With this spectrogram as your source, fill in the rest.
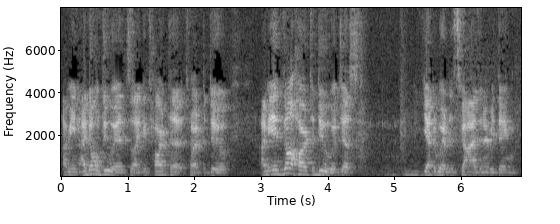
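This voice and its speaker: A man's voice: fairly high pitch, fast, a bit bright, reverberant, a little hiss or hum, poor audio. A man hosting a reaction video, rambling casually with restarts and bursts of laughter. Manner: rambling, restarts often, laughs between thoughts.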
